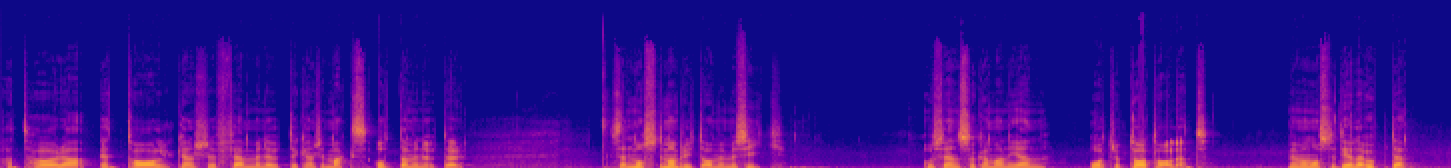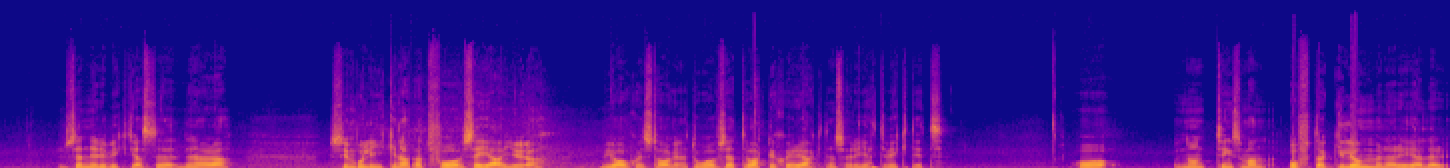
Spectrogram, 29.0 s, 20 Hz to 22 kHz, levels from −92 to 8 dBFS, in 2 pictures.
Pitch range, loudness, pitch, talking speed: 105-120 Hz, -21 LUFS, 110 Hz, 135 wpm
